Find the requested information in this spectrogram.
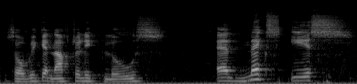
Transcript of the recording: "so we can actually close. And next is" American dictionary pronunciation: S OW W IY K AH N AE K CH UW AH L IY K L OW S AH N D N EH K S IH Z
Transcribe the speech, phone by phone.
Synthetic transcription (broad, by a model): S OW W IY K AH N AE K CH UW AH L IY K L OW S AH N D N EH K S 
